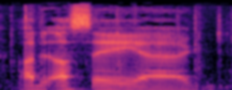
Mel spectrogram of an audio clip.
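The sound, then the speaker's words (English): Typing on a computer keyboard while coding in Visual Studio, with quick, light key clicks around a man's speech. “I'm in Visual Studio, so let's do some typing instead of some designing here.”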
